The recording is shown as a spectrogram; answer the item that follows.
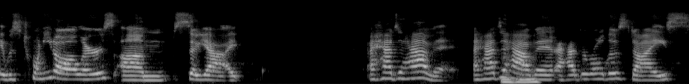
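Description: This woman's voice is high in pitch, with ordinary variation. She talks at a moderate pace. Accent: American. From central Texas, small rural town. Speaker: podcast host guest. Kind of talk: casual interview chat.

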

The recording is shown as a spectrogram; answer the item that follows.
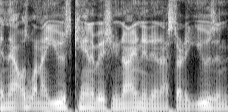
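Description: A man with an American accent talks at a fairly quick pace. His intonation is monotone and flat. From Elkhart, Indiana. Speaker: cannabis community group member. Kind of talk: casual chat. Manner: laid-back, filler-heavy.

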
